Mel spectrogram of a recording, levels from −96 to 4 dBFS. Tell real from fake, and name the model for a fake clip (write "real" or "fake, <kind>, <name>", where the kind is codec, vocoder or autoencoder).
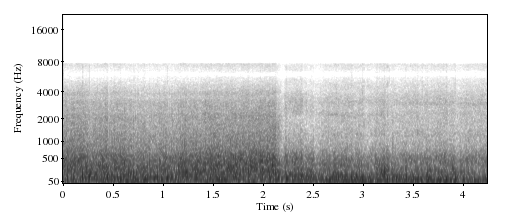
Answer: real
